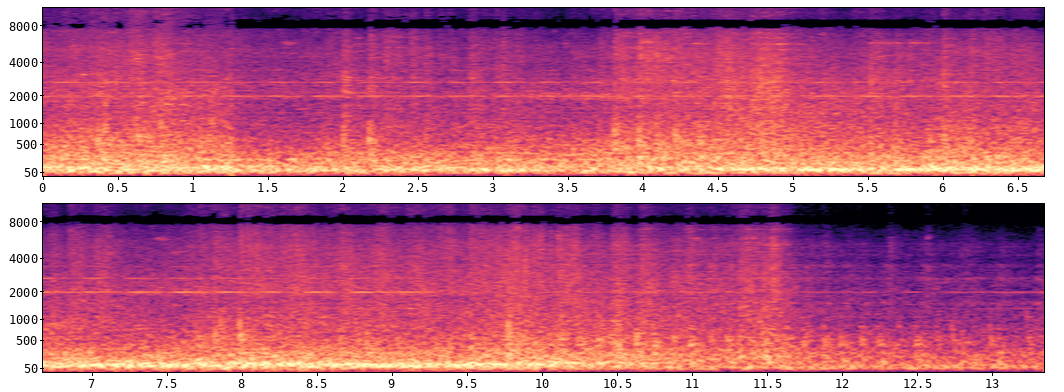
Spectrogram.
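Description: Double-stack intermodal freight train's container well cars rolling past: a steady low rumble with scattered wheel clacks, fading as the last cars go by near the end.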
